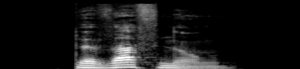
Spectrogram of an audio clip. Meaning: arms; armament
- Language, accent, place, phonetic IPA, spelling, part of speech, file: German, Germany, Berlin, [bəˈvafnʊŋ], Bewaffnung, noun, De-Bewaffnung.ogg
